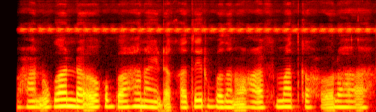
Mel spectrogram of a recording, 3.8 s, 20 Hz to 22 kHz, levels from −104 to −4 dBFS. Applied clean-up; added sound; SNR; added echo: none; none; none; none.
